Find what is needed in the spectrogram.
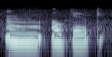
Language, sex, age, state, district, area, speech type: Malayalam, female, 18-30, Kerala, Thiruvananthapuram, rural, spontaneous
